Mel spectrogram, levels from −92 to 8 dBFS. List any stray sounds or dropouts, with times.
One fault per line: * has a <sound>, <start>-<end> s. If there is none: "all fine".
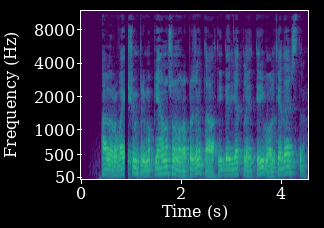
* has a dropout, 0.9-0.9 s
